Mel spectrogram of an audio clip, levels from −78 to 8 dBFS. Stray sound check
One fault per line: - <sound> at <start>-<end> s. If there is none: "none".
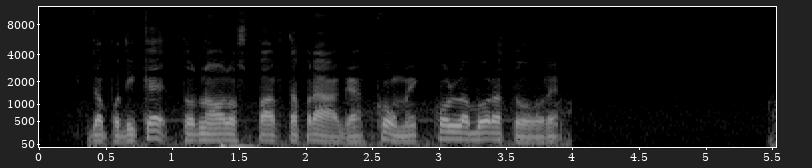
none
